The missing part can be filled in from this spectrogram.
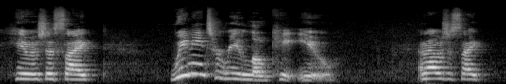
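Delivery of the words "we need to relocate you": ordinary talk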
